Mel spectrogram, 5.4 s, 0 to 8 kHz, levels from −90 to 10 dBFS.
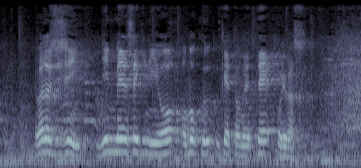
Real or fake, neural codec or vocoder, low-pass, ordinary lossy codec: real; none; 7.2 kHz; none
